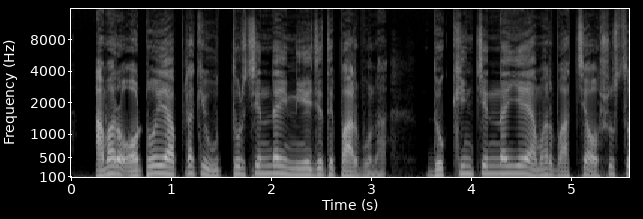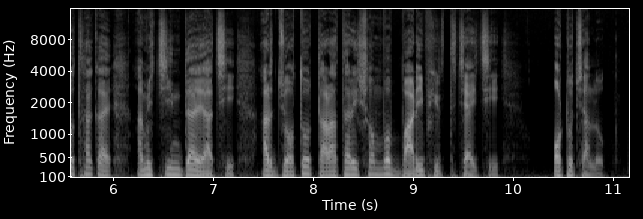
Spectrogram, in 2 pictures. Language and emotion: Bengali, sad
